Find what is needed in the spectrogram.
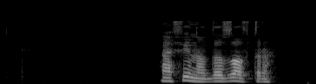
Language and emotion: Russian, neutral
